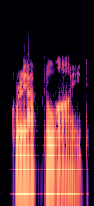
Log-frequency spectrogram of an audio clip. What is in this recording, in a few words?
"Graptolite", American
